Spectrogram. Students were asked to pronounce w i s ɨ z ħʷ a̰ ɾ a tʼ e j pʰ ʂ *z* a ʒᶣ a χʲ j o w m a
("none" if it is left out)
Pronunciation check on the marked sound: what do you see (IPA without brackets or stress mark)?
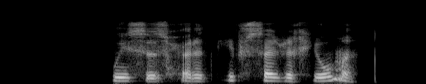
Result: s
